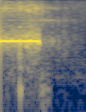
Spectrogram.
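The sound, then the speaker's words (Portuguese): A voicemail beep: one steady, clean electronic tone that holds for under half a second and then cuts off, with nothing else around it. “Por favor, deixe sua mensagem após o sinal.”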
